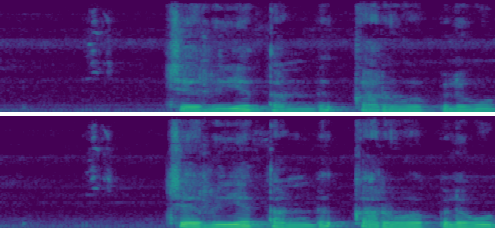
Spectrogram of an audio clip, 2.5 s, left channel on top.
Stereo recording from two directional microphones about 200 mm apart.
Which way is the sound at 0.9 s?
10° right (ahead or behind).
